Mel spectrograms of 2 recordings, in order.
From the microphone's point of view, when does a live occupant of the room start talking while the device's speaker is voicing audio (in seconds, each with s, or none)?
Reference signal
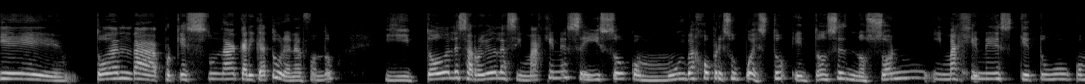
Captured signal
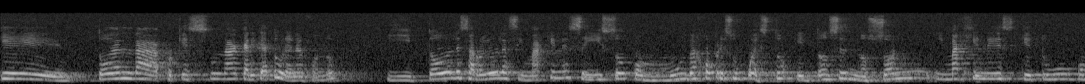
none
